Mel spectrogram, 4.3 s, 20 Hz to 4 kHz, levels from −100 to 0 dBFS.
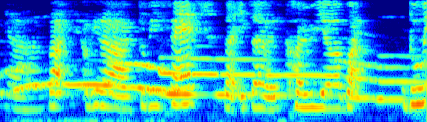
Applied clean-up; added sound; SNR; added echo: classical method WPE with log-MMSE.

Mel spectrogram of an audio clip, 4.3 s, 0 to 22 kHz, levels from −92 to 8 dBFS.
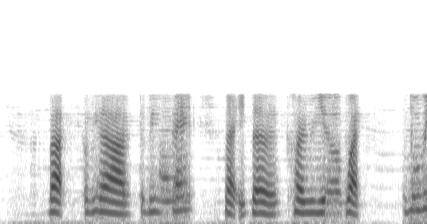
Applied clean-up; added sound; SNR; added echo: neural separator model SepFormer WHAMR!.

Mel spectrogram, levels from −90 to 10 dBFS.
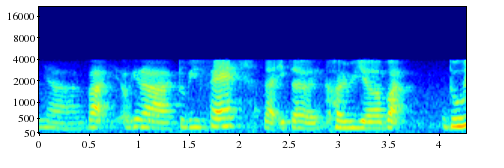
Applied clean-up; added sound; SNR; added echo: none; none; none; none.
